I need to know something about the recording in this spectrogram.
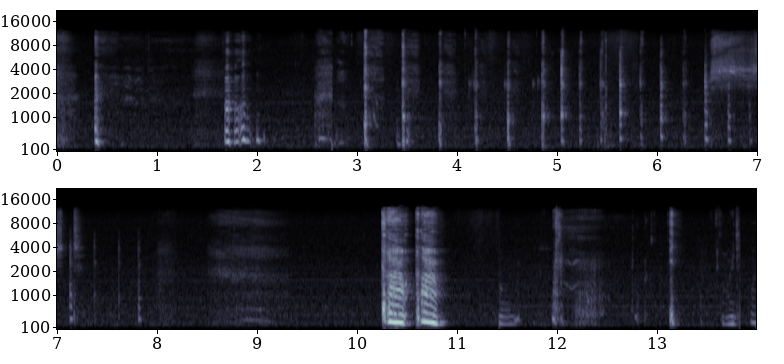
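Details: A cough from one of two companions at a sleepover, said to have a cough.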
